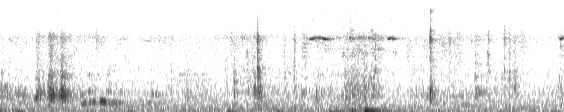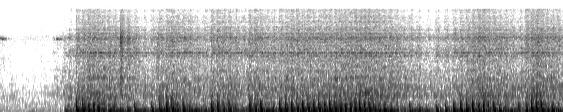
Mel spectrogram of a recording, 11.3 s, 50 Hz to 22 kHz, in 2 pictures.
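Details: Honda EX5 Dream single-cylinder motorcycle after reassembly and fresh engine oil, rough loud noise traced to a loose screw: starts and holds a steady even idle with no rough clatter; normal idle after repair.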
